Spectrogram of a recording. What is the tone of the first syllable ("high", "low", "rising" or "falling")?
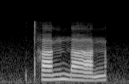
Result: rising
